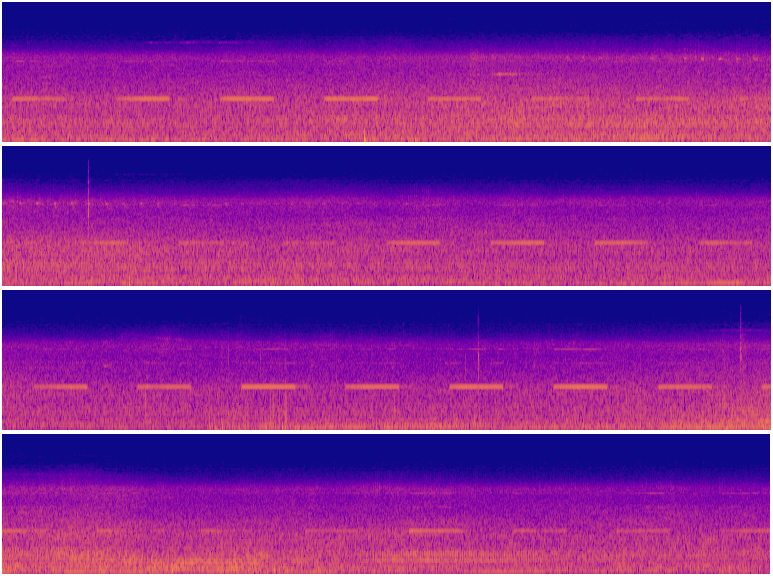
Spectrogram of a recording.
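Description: A construction machine's back-up alarm beeping steadily on one pitch at an even pace, stopping near the end. Heavy machinery and passing road traffic run underneath.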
